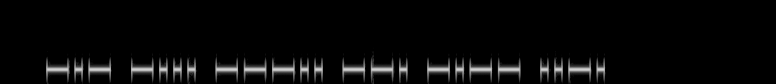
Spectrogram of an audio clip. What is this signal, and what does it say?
Morse code, heard as a keyed tone, about 17 wpm, 700 Hz. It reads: KB8GYF
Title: USA Call Signs - 6 Characters - Repeated 3x - 17wpm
